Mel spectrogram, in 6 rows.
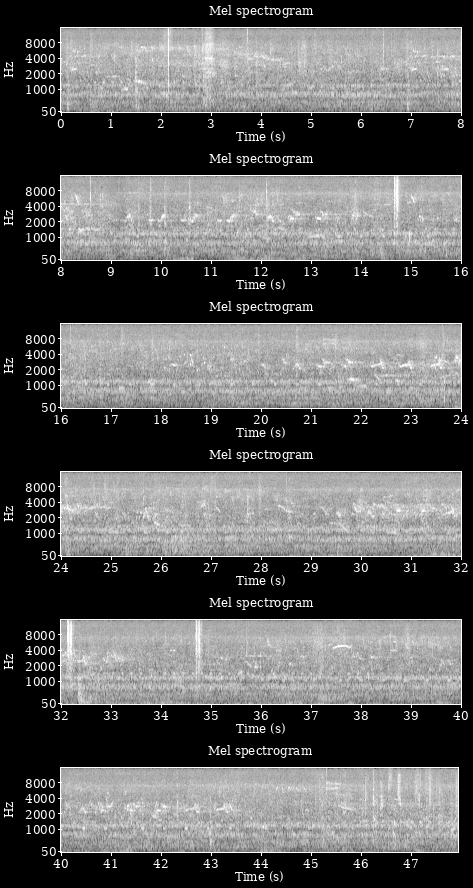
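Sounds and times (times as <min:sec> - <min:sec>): sharp clicks: 0:32.1 - 0:32.4, 0:34.7 - 0:34.9.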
